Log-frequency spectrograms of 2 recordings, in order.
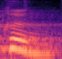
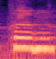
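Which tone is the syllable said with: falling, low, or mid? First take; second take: low; mid. First: The syllable has a low tone. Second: The syllable has a level mid tone. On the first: "เอก" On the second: "สามัญ"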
